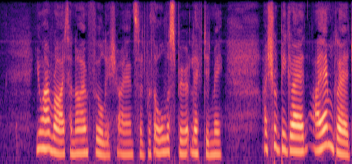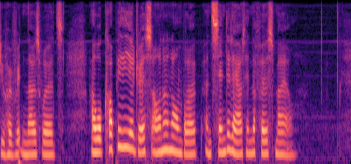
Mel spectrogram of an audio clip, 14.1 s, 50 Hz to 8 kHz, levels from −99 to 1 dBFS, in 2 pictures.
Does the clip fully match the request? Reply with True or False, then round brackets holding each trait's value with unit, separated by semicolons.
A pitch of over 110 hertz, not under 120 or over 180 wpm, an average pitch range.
False (190 Hz; 190 wpm; 3.9 semitones)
